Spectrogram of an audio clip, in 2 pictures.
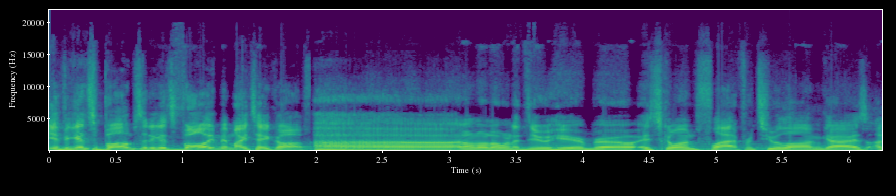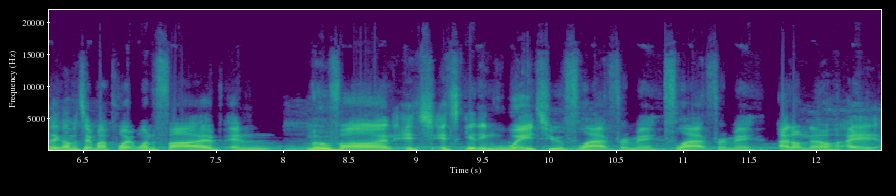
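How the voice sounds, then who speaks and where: A man livestreaming as a trader, giving excitable, slangy commentary with repeated exclamations. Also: fairly high pitch. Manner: hyped, repetitive exclamations, bro-heavy slang. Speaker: livestreaming meme coin trader.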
